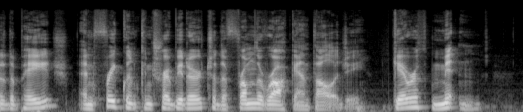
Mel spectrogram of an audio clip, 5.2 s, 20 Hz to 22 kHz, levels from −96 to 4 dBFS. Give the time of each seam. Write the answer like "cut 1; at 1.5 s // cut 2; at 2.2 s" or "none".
cut 1; at 3.8 s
